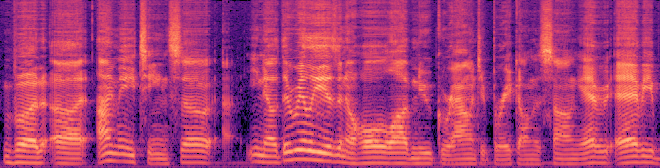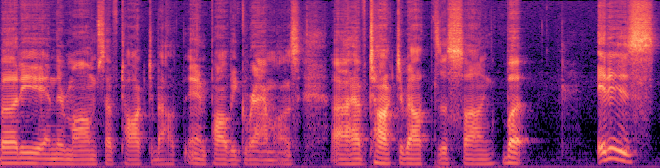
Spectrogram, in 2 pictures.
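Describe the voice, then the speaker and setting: Low-pitched man rambling through a music review. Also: normal speed. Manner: rambling, colloquial with mild swearing; enthusiastic fan. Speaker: album reviewer. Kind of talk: casual unscripted music review.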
